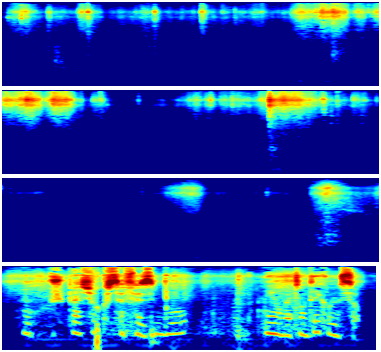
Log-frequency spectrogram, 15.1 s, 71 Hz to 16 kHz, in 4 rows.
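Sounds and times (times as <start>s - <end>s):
fabric rustling: 0.0s - 7.6s.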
